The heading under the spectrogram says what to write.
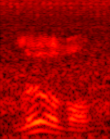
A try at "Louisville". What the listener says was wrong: you got to take one more syllable out of it it's two syllables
